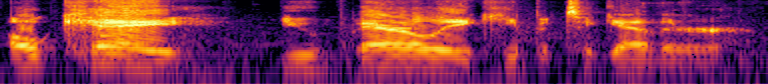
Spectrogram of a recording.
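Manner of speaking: normal talking voice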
